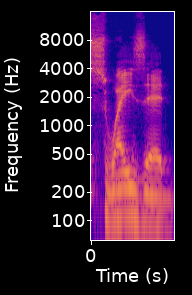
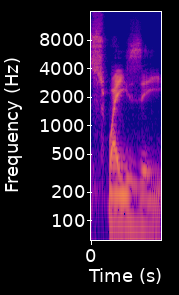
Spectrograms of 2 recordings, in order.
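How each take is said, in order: First: The name ends with a 'zed' sound. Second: The name ends with a 'zee' sound. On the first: The speaker calls it wrong. "it is how the letter Z's pronounced" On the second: The speaker calls it right. "I'll pronounce it Swayze since it's a name"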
